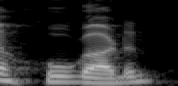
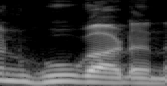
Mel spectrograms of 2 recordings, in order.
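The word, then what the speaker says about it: Hoegaarden: उसके बाद एक है हू गार्डन. इसका Hoo प्रोनाउंसिएशन हू गार्डन है, अच्छा, हो गार्डन नहीं है.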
